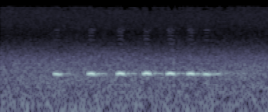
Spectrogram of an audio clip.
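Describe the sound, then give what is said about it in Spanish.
A western screech owl calls a series of about seven short, hollow toots that speed up slightly toward the end, clear against a quiet background. “Búho chillón occidental.”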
